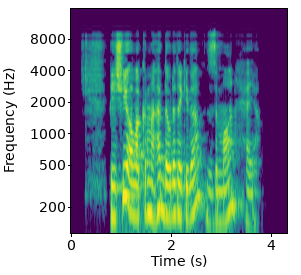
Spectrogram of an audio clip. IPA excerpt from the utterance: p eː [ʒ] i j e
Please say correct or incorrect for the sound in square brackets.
incorrect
